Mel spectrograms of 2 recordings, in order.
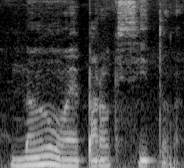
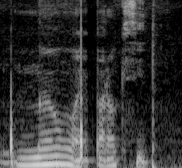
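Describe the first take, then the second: No difference in how they are said.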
